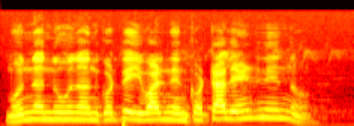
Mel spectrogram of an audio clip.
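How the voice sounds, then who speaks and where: A man's voice: high-pitched, very fast, darkish tone. An older man with a Telugu accent giving a spiritual discourse, asking rhetorical questions and answering them in short repeated lines. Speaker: spiritual teacher.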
